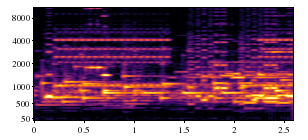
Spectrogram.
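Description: A bright electronic smartphone ringtone signalling a new incoming message plays a melodic chiming pattern in two quick bursts with a brief dip between, fairly loud, with no talking.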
